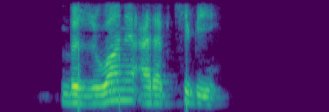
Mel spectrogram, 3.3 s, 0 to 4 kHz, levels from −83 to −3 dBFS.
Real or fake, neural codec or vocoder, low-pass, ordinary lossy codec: real; none; 3.6 kHz; AAC, 24 kbps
